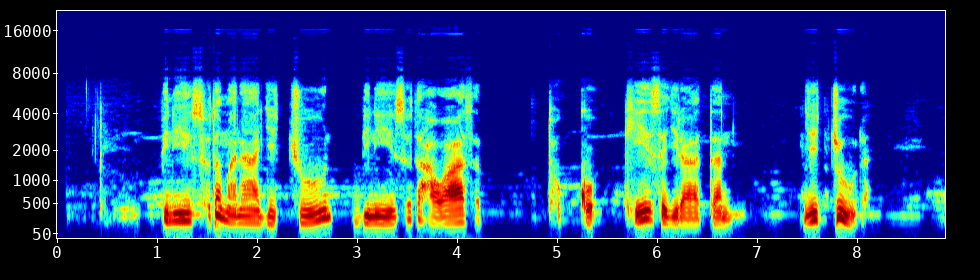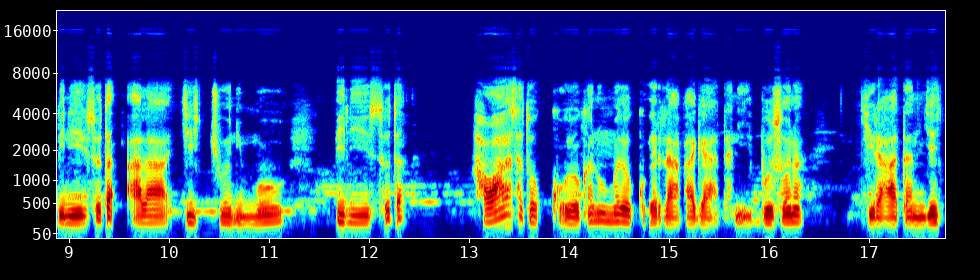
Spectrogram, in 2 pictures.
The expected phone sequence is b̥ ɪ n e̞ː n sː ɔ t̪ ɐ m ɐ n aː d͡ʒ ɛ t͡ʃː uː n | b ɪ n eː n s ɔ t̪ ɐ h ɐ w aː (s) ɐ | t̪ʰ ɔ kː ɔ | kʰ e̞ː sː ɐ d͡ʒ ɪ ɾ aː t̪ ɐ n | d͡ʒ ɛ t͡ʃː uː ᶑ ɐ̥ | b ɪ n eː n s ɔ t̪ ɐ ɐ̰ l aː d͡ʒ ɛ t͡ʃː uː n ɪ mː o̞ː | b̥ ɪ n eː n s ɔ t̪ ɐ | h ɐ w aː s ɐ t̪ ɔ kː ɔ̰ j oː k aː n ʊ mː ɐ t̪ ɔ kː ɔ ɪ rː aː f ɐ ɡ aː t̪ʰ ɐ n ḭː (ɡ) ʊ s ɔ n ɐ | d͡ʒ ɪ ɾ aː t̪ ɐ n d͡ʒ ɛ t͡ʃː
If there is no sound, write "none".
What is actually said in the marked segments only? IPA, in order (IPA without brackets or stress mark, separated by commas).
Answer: s, b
